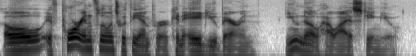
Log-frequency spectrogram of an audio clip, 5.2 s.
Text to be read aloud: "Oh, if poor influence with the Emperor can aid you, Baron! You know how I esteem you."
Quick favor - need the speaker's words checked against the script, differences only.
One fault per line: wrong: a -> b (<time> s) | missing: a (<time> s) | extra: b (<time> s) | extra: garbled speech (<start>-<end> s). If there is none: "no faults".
no faults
